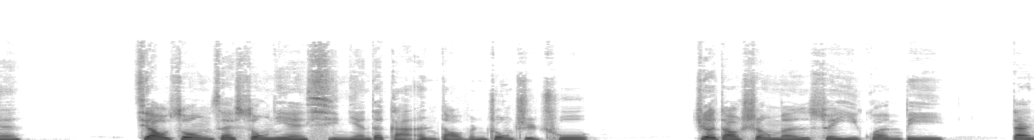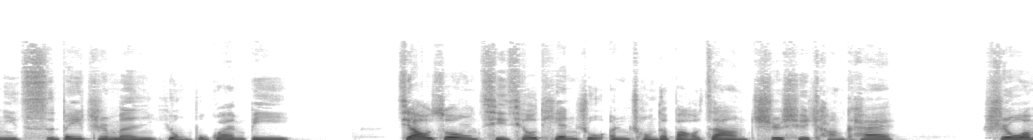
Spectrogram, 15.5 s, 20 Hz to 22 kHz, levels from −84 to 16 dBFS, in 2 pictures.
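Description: No dropouts, glitches, distortion or other technical faults are audible anywhere in the audio.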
